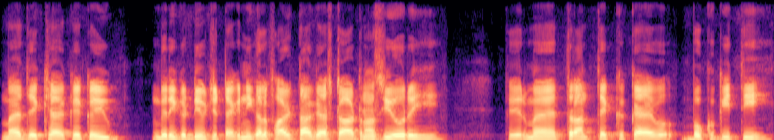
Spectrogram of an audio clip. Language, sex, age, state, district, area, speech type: Punjabi, male, 45-60, Punjab, Fatehgarh Sahib, rural, spontaneous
